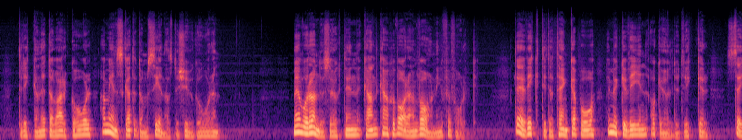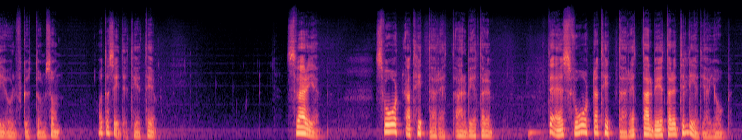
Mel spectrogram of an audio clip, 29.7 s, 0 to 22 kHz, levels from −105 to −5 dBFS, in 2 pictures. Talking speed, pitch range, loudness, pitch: 105 wpm, 80-120 Hz, -27 LUFS, 100 Hz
